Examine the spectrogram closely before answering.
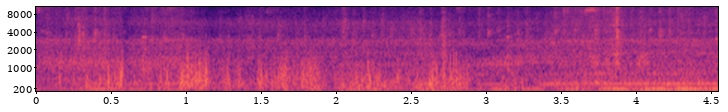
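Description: Steady engine hum of a cable vehicle ferry under way, with rough wind-like noise over it. About three seconds in, the noise drops away and a smoother, steadier hum remains.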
